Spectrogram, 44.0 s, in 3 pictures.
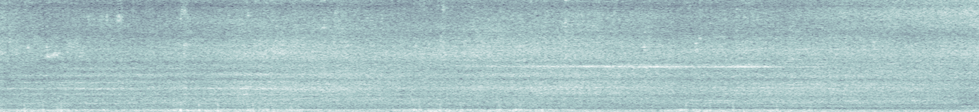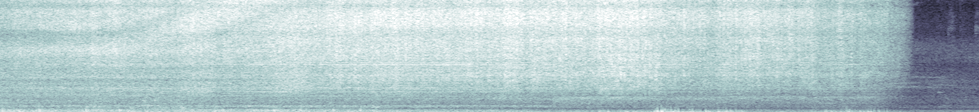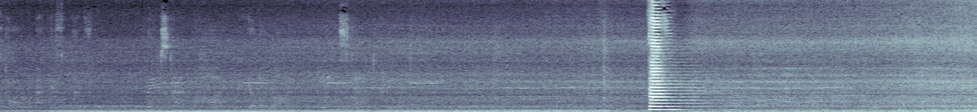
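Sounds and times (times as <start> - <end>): train wheels rumbling on track: 0.0 - 44.0
hiss: 13.9 - 28.4.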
